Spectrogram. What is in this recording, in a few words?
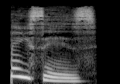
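"bases", British English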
